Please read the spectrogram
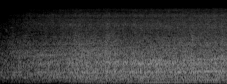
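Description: Small refuse collection truck approaching along a road. Its engine and tyres make a steady rushing noise that swells in over the first second and then holds.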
